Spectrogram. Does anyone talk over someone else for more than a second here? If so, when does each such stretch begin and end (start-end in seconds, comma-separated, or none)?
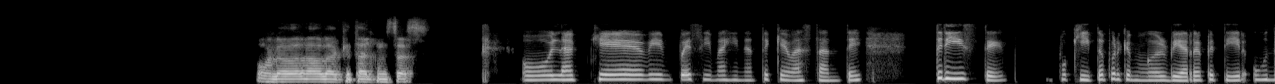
none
